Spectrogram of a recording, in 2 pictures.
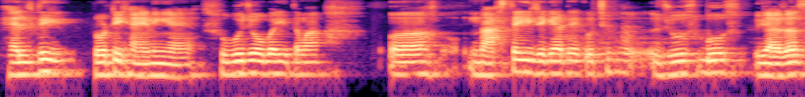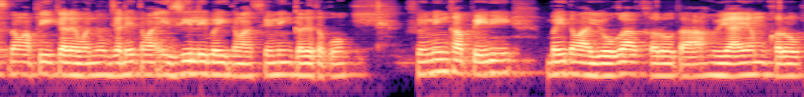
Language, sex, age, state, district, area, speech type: Sindhi, male, 30-45, Gujarat, Kutch, rural, spontaneous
